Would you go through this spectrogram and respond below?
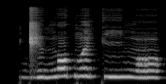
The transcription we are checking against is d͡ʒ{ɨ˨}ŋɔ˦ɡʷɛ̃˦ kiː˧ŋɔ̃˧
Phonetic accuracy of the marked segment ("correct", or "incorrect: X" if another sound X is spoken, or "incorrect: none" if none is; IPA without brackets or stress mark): correct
